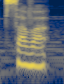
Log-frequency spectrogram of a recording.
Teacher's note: американцы произносят «сова» с ударением на первый слог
